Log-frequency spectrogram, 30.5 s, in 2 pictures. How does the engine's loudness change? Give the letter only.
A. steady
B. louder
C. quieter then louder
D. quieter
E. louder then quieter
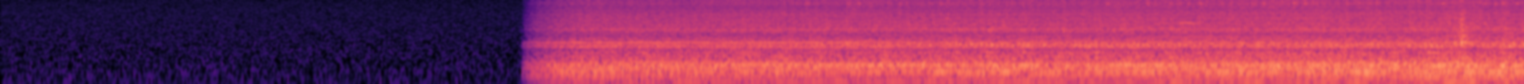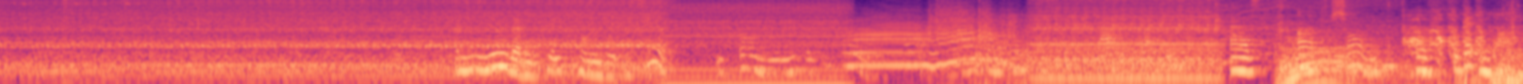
B.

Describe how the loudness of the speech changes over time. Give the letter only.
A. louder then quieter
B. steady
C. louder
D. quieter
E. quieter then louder
E.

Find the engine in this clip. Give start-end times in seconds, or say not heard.
5.2-30.4.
